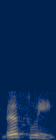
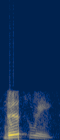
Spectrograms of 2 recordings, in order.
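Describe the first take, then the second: First: Said in the usual way. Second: This week shouted loud to correct her; emphatic correction. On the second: Real, not acted. Co-host loudly correcting the date, This week stressed hard. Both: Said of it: "Last week".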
